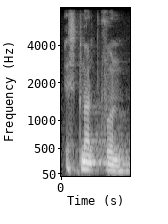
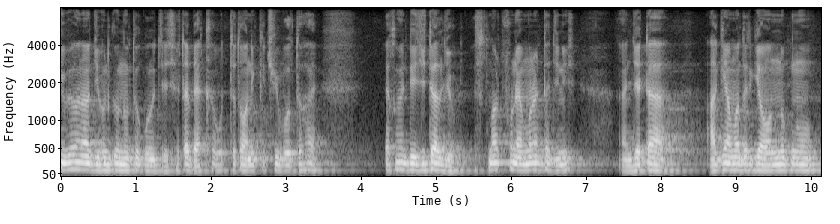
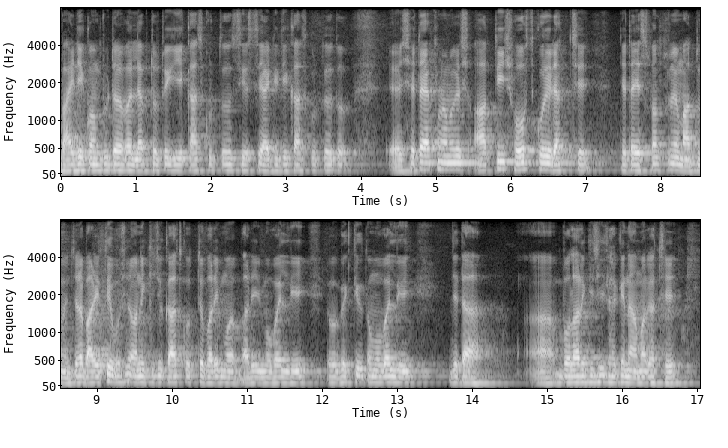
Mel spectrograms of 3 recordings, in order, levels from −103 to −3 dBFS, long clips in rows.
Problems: none marked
